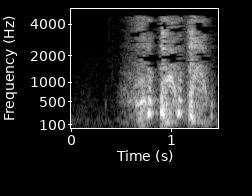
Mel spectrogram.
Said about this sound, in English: I'm going to do my best to not cough too much. I'm trying to hold it back, so pardon me. I know it's aggravating when somebody's coughing while they're trying to teach.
